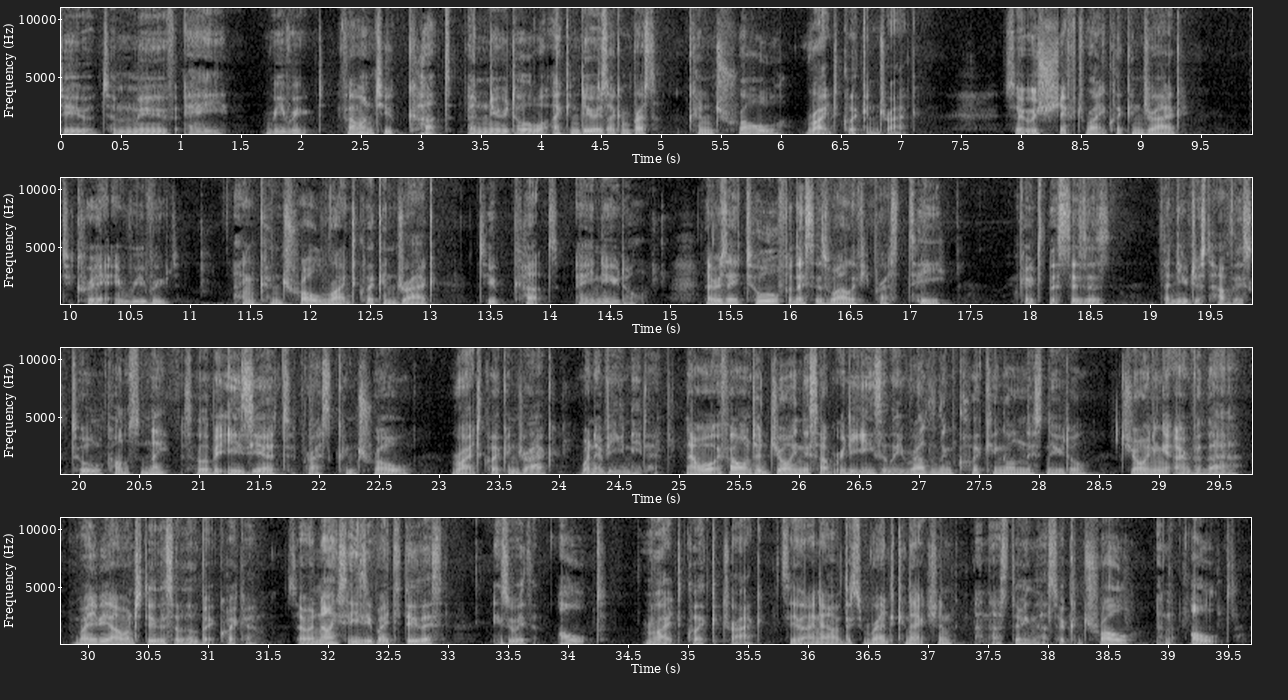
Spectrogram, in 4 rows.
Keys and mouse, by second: 5.7-6.3 ctrl+right drag, 8.3-9.2 drag, 11.6-12.0 ctrl+right drag, 15.5 middle click, 15.8 t, 17.3 click, 19.0-20.2 drag, 20.8 click, 20.8 t, 22.9-23.7 ctrl+right drag, 27.2-28.5 drag, 30.7 ctrl+right click, 35.1-36.9 alt+right drag, 38.1 ctrl+right click, 38.8 alt+right click.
